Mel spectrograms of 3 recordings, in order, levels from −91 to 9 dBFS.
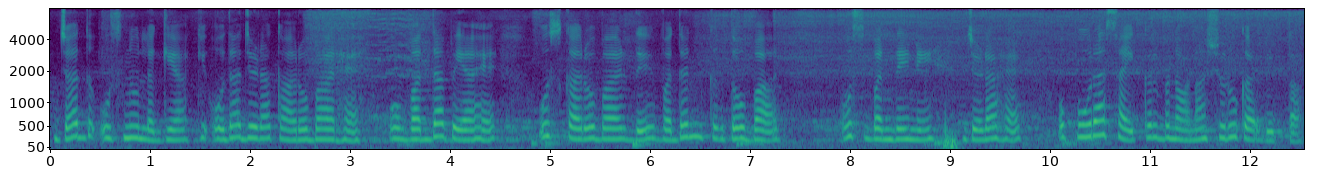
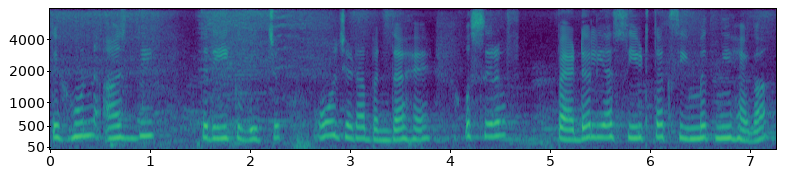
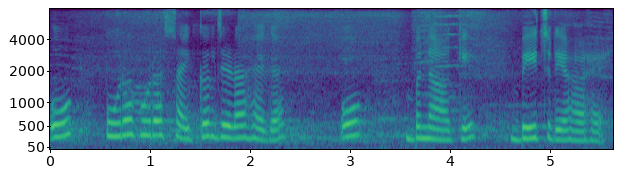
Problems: constant background noise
